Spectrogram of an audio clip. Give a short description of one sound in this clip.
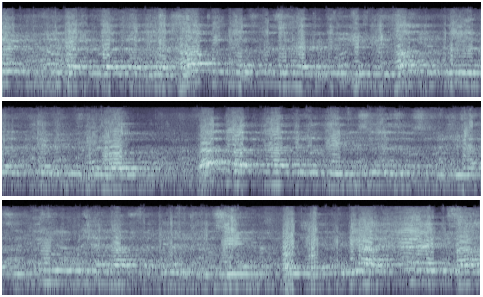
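A crowd of men sings together in a large echoing hall.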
